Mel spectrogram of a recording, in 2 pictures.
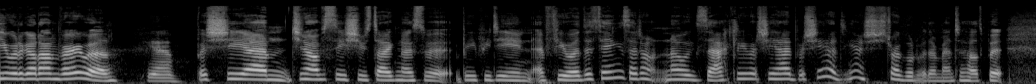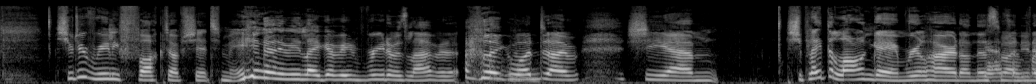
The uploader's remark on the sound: We're live from the Bean Van at Cullenamore Beach, Co Sligo.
